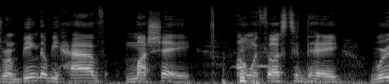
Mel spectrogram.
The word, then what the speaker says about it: Mache: Mache, like a mosh pit.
